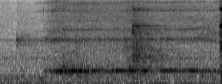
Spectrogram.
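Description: A piece of sodium reacting on water in a glass conical flask, giving off hydrogen: a faint steady fizzing and hissing starts about half a second in and grows louder just past the middle.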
